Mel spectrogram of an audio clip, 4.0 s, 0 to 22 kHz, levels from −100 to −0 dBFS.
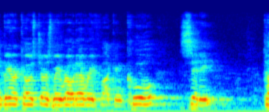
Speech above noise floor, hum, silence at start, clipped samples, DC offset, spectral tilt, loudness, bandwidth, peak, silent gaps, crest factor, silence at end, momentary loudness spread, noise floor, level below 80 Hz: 33 dB; none; 0 s; under 0.1%; 0.2%; -8 dB/octave; -26 LUFS; 11.5 kHz; -14 dBFS; none; 14 dB; 0 s; 12 LU; -59 dBFS; -58 dBFS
